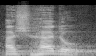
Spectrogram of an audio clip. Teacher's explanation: ha asyhadu, pastikan bunyi daripada dada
